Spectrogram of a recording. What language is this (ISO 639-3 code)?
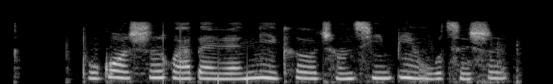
zho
